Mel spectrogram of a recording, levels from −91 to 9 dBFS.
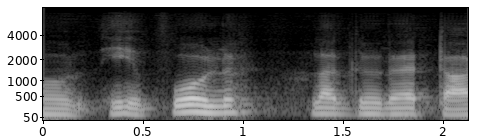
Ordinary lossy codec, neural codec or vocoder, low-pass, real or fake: none; codec, 16 kHz, 0.3 kbps, FocalCodec; 7.2 kHz; fake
